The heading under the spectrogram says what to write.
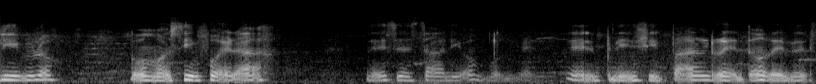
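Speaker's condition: Parkinson's disease; diagnosed in forties, body currently immobile; speaks a little slowly, still able to talk

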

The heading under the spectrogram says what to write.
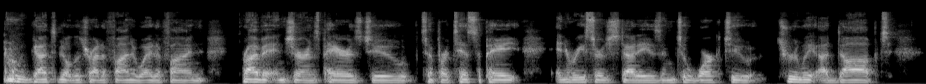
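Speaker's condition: No condition

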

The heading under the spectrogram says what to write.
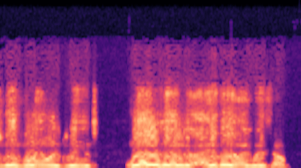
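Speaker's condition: Cerebral palsy; limbs affected, wheelchair user

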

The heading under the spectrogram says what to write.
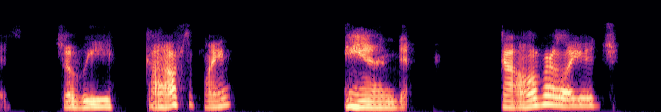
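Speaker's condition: Spinal muscular atrophy; from birth, genetic, motorized wheelchair user whole life, depends on caregivers; progressive muscle weakness throughout body

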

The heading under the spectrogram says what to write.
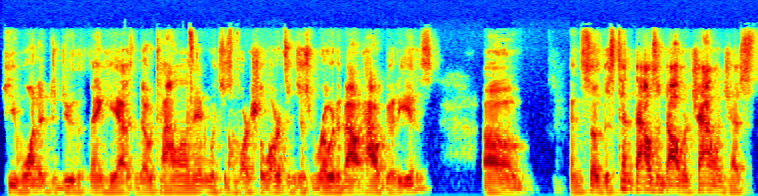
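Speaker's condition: Cleft lip and palate

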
